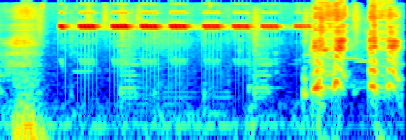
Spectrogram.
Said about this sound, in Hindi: cricket sounds. Can you all hear it?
